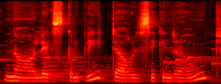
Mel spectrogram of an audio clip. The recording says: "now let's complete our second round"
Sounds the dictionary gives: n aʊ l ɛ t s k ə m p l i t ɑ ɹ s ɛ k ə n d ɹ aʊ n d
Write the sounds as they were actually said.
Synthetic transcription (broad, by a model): n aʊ l ɛ t s k ə m p l i t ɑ l s ɛ k ə n d ɹ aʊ n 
